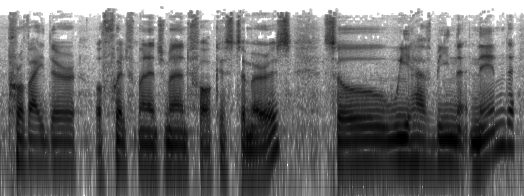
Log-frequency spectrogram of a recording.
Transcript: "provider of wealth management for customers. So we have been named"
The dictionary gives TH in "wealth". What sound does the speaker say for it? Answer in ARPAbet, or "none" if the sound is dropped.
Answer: F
